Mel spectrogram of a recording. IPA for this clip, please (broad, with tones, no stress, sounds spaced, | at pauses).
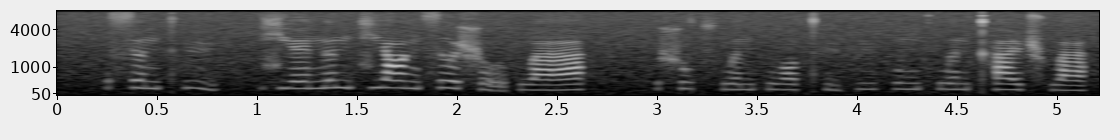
s ə˥˧ n t̪ʰ y˥˩ | ɕ j ɛ˧˥ n ə˥˧ n t͡ɕ j ɑ˥˧ ŋ s ɹ̩˥˩ ʂ o̰˨˩ ʊ̯ f w ä˧˥ | ʂ u˥˩ t͡sʰ w ə˧˥ n p w ɔ˧˥ t̪ʰ y̰˨˩ p y˥˩ p ʊ˥ ŋ kʰ w ə˥˩ n kʰ a˥ ɪ̯ ʈ͡ʂʰ w ä˨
